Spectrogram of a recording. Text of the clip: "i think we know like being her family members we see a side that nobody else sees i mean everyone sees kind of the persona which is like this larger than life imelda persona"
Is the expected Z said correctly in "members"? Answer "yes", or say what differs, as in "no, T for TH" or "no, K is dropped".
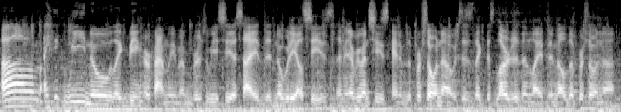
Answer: yes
